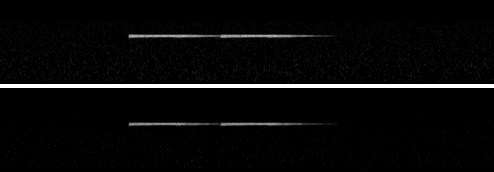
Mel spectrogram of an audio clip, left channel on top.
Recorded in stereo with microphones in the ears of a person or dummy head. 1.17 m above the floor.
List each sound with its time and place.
1.3 s a fire alarm: 10° left (ahead or behind), 3 m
